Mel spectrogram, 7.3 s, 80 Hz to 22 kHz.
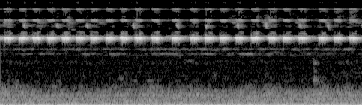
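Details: On a summer night in Greece's Peloponnese, crickets keep up an even, shrill chirping rhythm, around 200 pulses a minute, recorded with a Zoom H5; a quiet low murmur lies beneath.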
